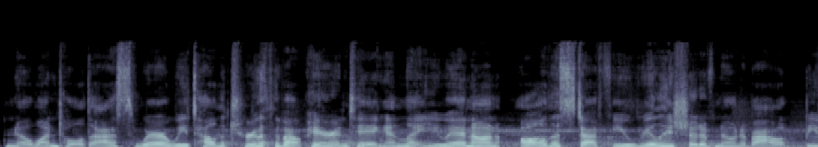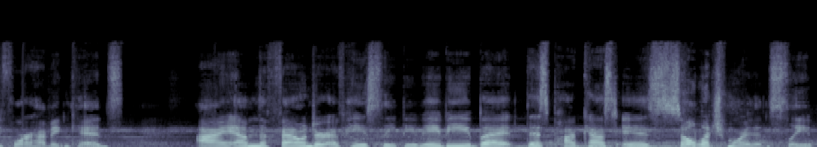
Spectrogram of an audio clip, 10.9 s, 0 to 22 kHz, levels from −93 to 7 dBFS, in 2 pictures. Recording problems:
echo of what is said; faint; throughout; 380 ms later, 20 dB below the speech

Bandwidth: 15.5 kHz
